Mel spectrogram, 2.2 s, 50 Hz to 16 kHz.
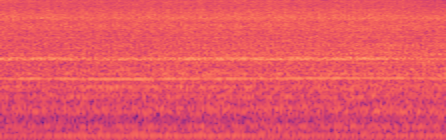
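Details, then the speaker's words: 2.5 engine from Skoda Octavia vRS (RS3 engine) for Audi RSQ3, first run on CTSA ECU: smooth even idle, steady low drone and faint high whistle, no knocks or bangs; engine working, ECU seems to be working. "I think don't want to run it too long yeah nice sounds good engine sounds good no knocking no banging runs good ECU seems to be working"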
